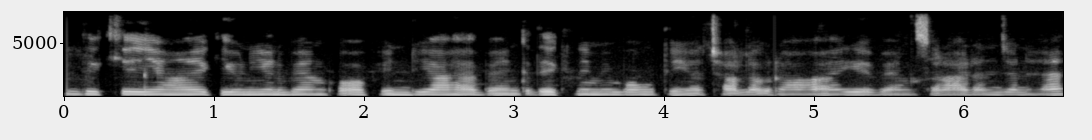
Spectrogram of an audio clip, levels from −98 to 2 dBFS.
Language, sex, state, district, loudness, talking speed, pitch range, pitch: Hindi, female, Bihar, Samastipur, -24 LUFS, 190 wpm, 210-220 Hz, 215 Hz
